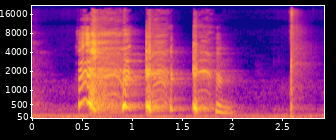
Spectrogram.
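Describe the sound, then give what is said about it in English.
A person coughs in a harsh fit of several rapid coughs, then a single short cough after a brief pause, with a faint low hum underneath. “Y'all, I see my inner relentless wanted to talk and I'm coughing all over the place.”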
